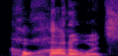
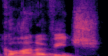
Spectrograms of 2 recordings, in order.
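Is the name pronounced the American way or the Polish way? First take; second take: American; Polish. First: The name is said with Polish American pronunciation. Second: The name is said with native Polish pronunciation. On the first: This is how it is said locally. "at least in Polish American dialect, would be" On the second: This is how it is said in Poland. "If we were in Warsaw, it'd be"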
